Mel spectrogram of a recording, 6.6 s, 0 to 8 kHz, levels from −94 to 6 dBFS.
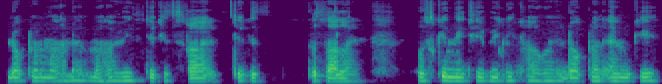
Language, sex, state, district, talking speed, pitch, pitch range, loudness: Hindi, male, Uttar Pradesh, Etah, 145 wpm, 130 Hz, 125-135 Hz, -27 LUFS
